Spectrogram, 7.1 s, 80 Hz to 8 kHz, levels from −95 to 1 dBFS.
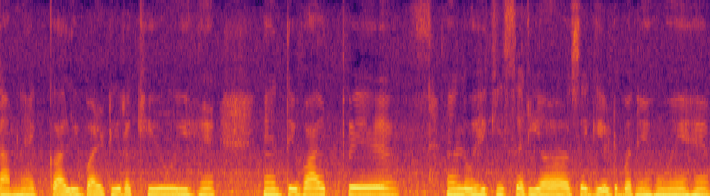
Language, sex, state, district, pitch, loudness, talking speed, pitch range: Hindi, female, Bihar, Saran, 210 Hz, -13 LUFS, 175 wpm, 205-220 Hz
